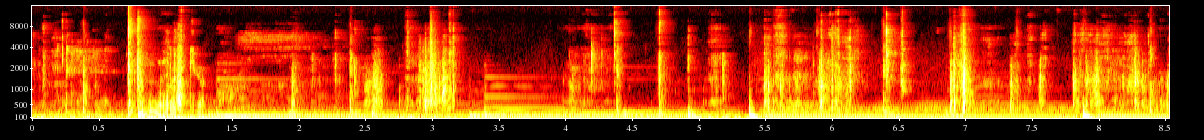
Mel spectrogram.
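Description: Keys clatter on a mechanical keyboard with UK ISO keycaps fitted for testing, giving a rapid, irregular run of close clicks and clacks over a low steady hum, with speech faintly mixed in.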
